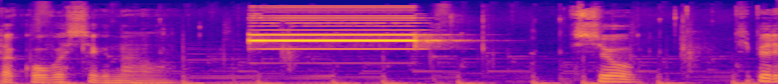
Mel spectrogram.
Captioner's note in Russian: сигнал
